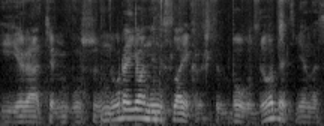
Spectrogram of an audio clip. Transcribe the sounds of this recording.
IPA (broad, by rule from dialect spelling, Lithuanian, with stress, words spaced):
iːˈrɐ t͡ʃʲɛ ˈmuːsuː ˈnʊ rɐˈjoːnʲɪnʲɪs ˈlˠɐɪkrɐʃʲtʲɪs ˈbʊʋʊ ˈdʊ bʲɛt ˈʋʲiɛnɐs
